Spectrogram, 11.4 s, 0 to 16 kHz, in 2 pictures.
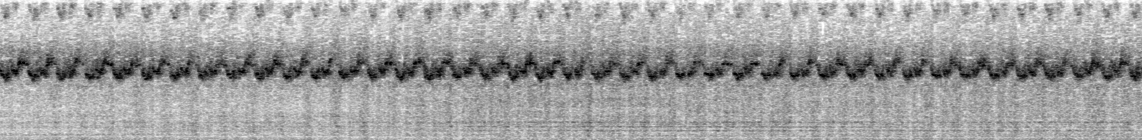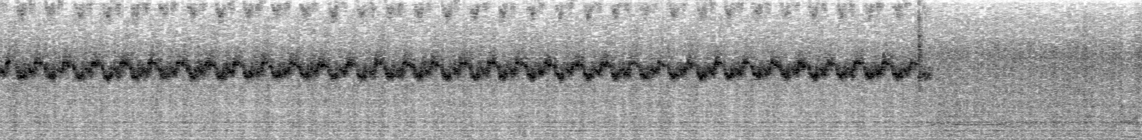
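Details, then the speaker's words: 1995 Pace Arrow Coronado motorhome on a Chevy truck chassis, with rodent damage and new batteries. Rough, loud idle with a steady high whine that suddenly drops out as the engine clicks and dies under a heavy current draw measured around 600 amps. "Clicked. And it died."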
